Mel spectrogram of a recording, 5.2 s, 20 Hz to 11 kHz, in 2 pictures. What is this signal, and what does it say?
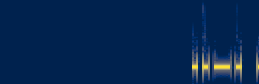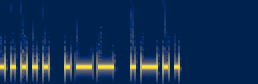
Morse code, heard as a keyed tone, about 22 wpm, 700 Hz. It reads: F5WL
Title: DXCC-100 Call Signs - 4 Characters - Repeated 3x - 22wpm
